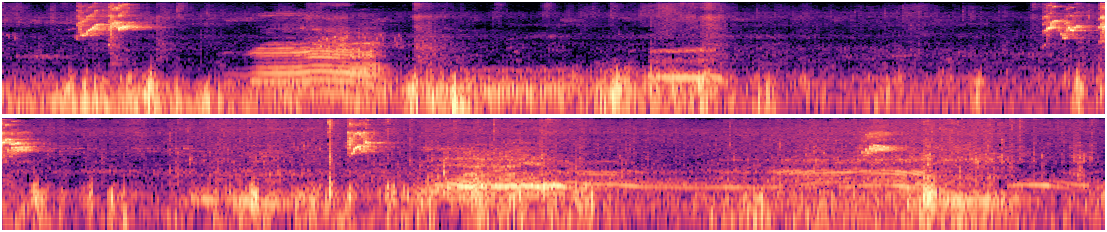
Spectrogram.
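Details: Village cows heading along the road to their pen in the afternoon; scattered wavering moos of varying length, some with a quavering pitch, amid footsteps, clatter and occasional bird chirps.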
